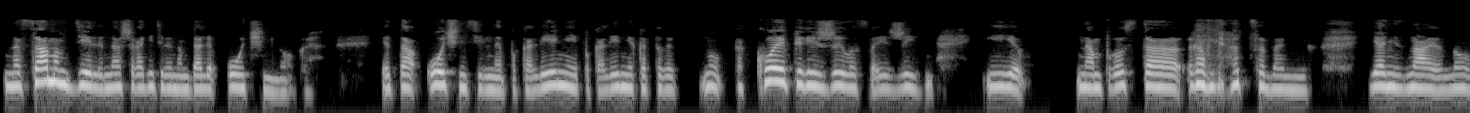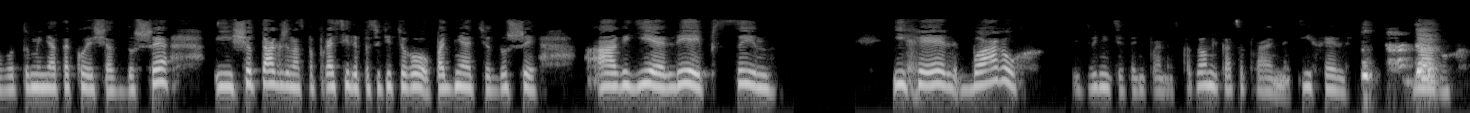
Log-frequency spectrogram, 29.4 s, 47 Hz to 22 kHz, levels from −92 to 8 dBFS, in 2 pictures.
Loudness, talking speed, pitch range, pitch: -24 LUFS, 130 wpm, 180-215 Hz, 195 Hz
